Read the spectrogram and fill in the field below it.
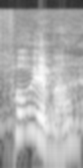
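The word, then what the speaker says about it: poiema: The Greek word is poema, P-O-E-I-M-A, I believe is the way it's spelled. But it's poema, and it's the word we get our word poem from.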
